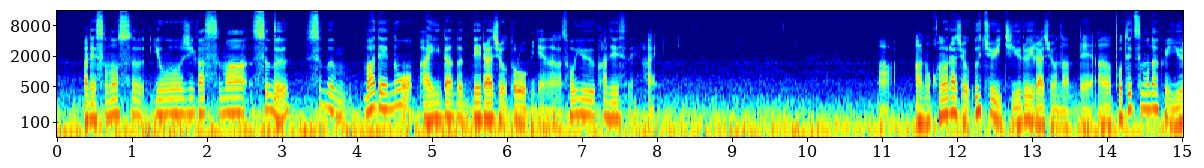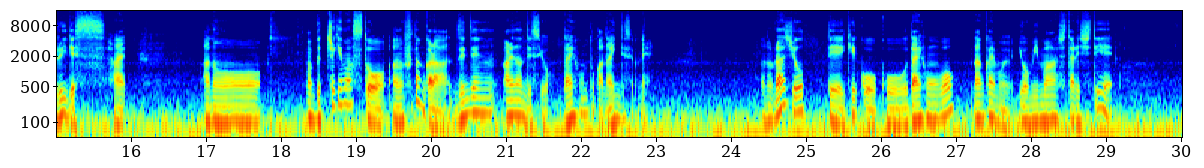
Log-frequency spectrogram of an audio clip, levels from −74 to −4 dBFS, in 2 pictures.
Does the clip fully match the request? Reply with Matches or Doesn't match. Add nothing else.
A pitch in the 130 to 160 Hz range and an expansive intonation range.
Doesn't match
